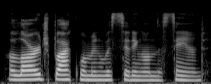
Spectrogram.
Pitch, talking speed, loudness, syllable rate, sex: 210 Hz, 255 wpm, -19 LUFS, 6.2 syllables/s, female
